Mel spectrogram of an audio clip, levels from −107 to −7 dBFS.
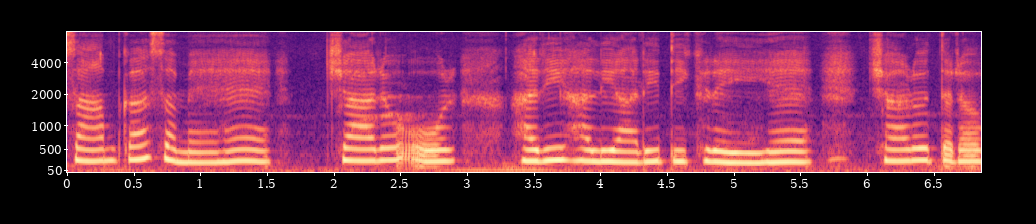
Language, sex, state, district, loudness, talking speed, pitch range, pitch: Hindi, female, Bihar, Kaimur, -14 LUFS, 115 wpm, 225-255 Hz, 240 Hz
